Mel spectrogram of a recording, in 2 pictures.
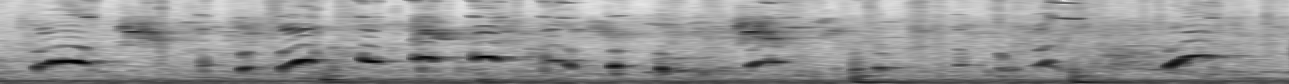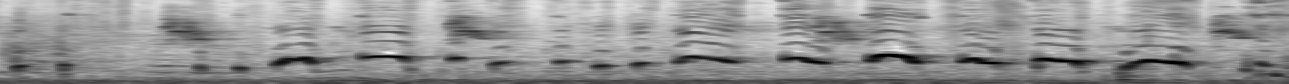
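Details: Pitbull cross Jack Russell terrier puppies, six weeks old, whine and whimper almost continuously. Short upward-bending squeals follow one another several times a second, with a few louder yelps over a faint background hum.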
